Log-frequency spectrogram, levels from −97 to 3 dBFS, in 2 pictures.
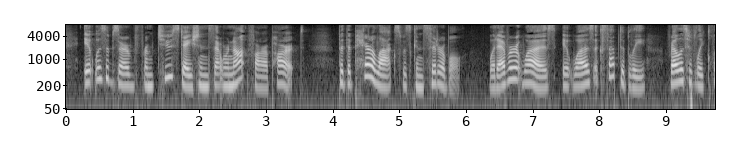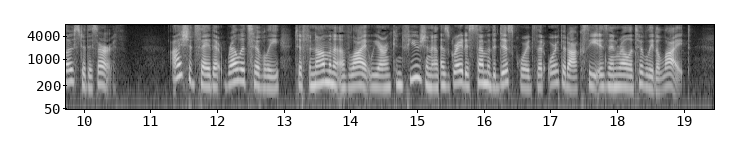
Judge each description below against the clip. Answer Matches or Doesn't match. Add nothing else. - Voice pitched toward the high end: Matches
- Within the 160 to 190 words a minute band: Matches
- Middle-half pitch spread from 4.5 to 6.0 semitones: Doesn't match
